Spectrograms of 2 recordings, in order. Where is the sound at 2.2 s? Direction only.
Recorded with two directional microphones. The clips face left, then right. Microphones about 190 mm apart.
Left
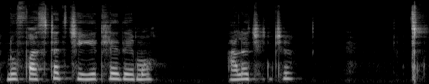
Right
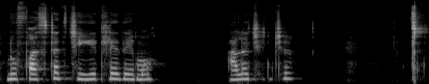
35° left (ahead or behind).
